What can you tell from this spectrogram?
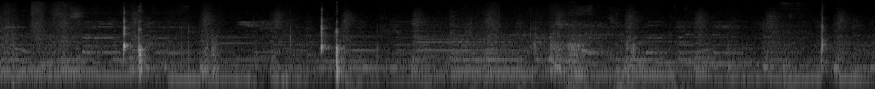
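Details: Hiccups: brief sharp hiccup-like clicks, several in paired bursts, over background music.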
